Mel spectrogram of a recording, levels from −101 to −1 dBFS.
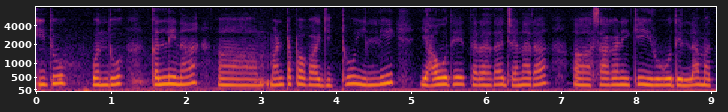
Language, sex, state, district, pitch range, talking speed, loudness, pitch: Kannada, female, Karnataka, Bijapur, 225-250 Hz, 95 wpm, -34 LUFS, 235 Hz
